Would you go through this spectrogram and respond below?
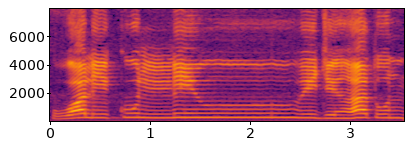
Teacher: نون تنوین کو واو کے ساتھ ملا رہے ہیں، اسی کو کہتے ہیں ادغام بالغنہ۔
